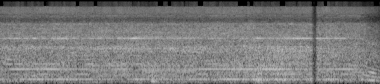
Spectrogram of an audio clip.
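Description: A Ryobi leaf blower runs steadily and loudly at close range, a constant broadband roar with a whining tone that holds with no pauses and dips only for a moment near the end.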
